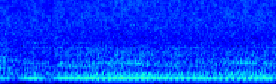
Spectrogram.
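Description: Open jeep's engine running steadily at low speed as it pulls up, a low even hum.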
